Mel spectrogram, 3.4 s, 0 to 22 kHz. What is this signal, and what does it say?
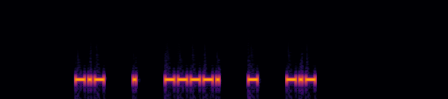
Morse code, heard as a keyed tone, about 52 wpm, spaced as for 29 wpm, 700 Hz. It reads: KE9TK
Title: USA Call Signs - 5 Characters - 3x Character Spacing - 50wpm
